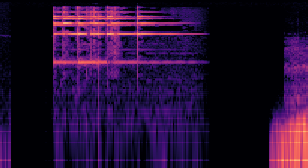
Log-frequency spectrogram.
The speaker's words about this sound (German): Die Glocke, die man immer läuten soll, wenn es um limitierte Editionen geht.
